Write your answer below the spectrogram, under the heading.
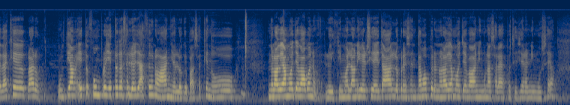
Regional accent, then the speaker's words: Madrid, Community of Madrid, Spain; also born or lived in Jaén / Granada; Yo soy de Madrid, pero bueno, he estado viviendo muchos años en Jaén y en Granada también unas cuantas.

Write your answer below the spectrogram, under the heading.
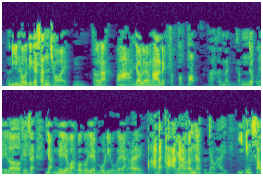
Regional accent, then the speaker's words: China; 因为我哋中国人咧，同人哋即系，所以我哋依家教学都系噶。

